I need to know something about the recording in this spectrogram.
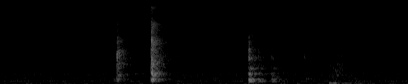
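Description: Four light clicks and taps as painting materials are handled on a table, the loudest about a second and a half in.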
